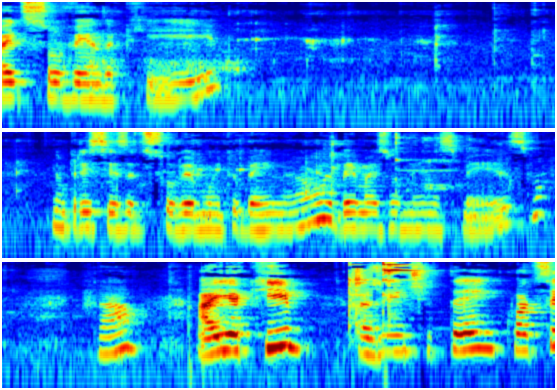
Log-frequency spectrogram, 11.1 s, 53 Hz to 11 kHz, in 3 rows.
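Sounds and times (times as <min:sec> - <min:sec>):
spoon clinking against glass bowl: 0:09.7 - 0:10.3.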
